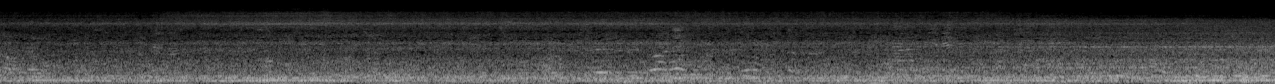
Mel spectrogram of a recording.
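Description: A Vande Bharat train slowly pulling into a railway station, a steady low rumble and hum of wheels and engine persisting throughout, with a voice talking intermittently over it.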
